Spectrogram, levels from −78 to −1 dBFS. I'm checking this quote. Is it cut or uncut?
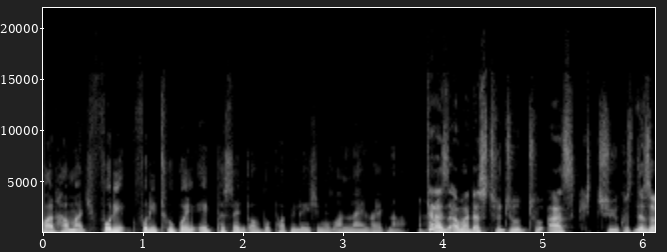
cut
